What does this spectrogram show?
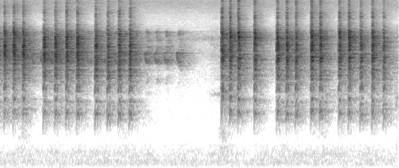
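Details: Eurasian tree sparrow in energetic song: clusters of quick, scratchy chirps in rhythmic groups, one brief pause, then more rattling chirp runs.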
